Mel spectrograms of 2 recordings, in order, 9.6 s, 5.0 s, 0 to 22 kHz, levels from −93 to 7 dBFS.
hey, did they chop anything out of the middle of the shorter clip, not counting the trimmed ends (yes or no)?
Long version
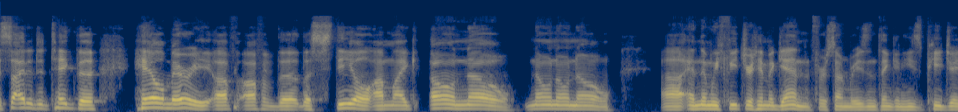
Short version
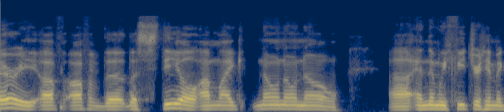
yes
